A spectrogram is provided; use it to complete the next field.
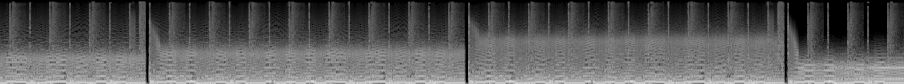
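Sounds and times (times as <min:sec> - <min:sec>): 
industrial sound: 0:00.0 - 0:09.0.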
